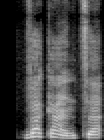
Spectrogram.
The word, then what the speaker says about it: vacanza: Atenção à pronúncia do tsa, de vacanza. É como se tivesse um TS ali. Então, como eu diria vamos de férias?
